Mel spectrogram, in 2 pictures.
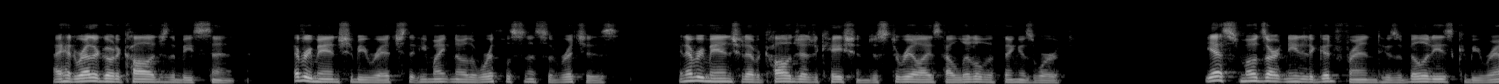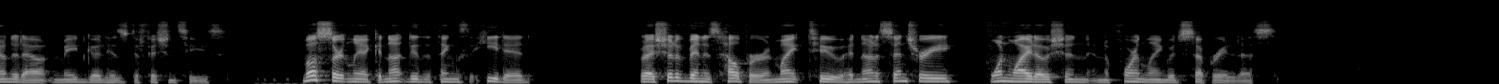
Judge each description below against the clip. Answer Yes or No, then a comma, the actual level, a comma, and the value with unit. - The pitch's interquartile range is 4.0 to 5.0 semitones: Yes, average, 4.4 semitones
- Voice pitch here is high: No, low, 120 Hz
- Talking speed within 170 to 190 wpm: Yes, average, 180 wpm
